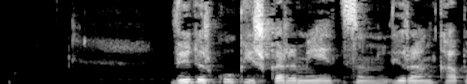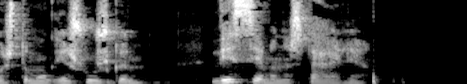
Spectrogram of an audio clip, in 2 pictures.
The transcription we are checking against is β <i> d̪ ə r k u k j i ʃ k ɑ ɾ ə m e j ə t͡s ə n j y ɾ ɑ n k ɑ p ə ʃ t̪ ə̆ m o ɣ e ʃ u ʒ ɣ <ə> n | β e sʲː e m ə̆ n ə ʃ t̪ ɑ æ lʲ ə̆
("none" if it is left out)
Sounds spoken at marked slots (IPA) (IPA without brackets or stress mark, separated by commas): y, ə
